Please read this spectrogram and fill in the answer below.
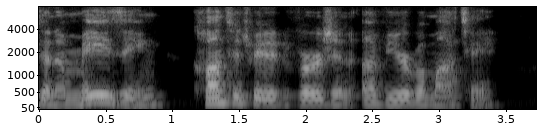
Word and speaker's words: yerba mate: And no, it's not yerba mate. No, it's not. It's yerba mate. That's how you say it.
